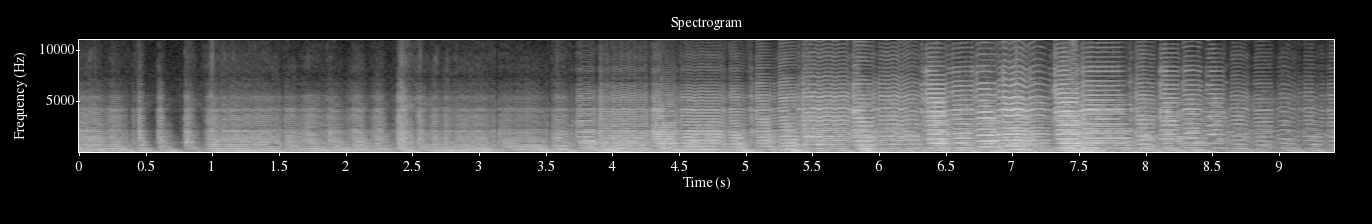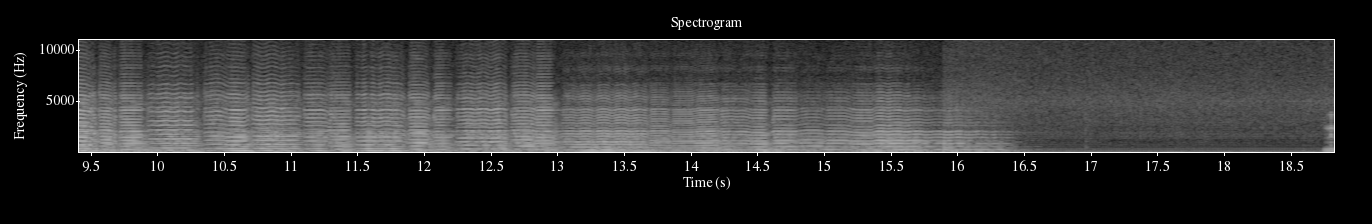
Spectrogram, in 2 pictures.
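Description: Electric violin bowed through a dark pedal-board effect that makes it sound like a hundred cellos, played as a flowing, moving phrase. It swells to its loudest about seven seconds in, then fades and stops about a second and a half before the end.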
